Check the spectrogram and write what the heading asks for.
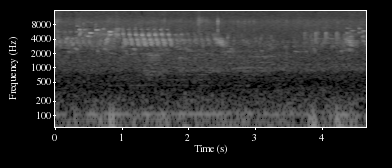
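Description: Faint outdoor ambience with small songbirds chirping, including a fast trill of high, evenly repeated notes about a second in, over a faint low rumble.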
